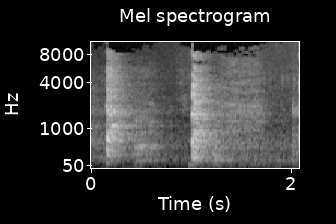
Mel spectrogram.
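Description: A person coughing twice, about a second apart, each cough sharp at the start and fading quickly.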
